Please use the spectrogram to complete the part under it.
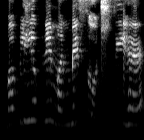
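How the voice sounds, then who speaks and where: Very high, bright woman storyteller. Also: fairly even intonation, a little slow. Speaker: narrator. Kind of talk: scripted children's story narration.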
